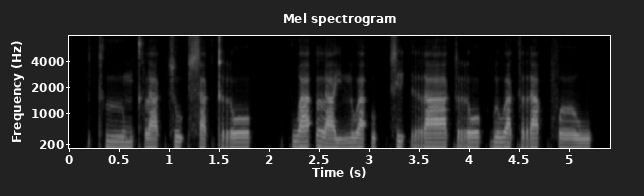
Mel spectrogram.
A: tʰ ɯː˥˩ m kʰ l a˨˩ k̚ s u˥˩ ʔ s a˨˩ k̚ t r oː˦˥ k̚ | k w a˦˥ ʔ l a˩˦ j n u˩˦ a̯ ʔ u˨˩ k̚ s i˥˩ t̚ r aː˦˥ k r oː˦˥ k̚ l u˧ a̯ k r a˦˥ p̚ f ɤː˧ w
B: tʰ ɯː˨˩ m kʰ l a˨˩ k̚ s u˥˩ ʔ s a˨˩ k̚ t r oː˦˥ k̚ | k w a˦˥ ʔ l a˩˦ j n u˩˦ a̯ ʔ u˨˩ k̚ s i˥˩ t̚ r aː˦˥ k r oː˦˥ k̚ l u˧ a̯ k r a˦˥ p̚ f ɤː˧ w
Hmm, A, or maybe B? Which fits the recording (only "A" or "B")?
B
